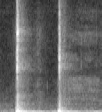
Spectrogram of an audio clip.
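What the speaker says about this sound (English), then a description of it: "It's the sound of the metal strings bouncing off the frets." A palm smacks the metal strings of an acoustic guitar against the frets twice, sharp percussive snare-like chucks about half a second apart, close and dry with nothing else around.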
